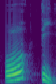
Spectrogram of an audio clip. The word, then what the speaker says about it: অতি: এই নিয়মে গঠিত শব্দের উচ্চারণ কোনটি? অতি। ওতি। তাহলে অতি বলি না আমরা?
